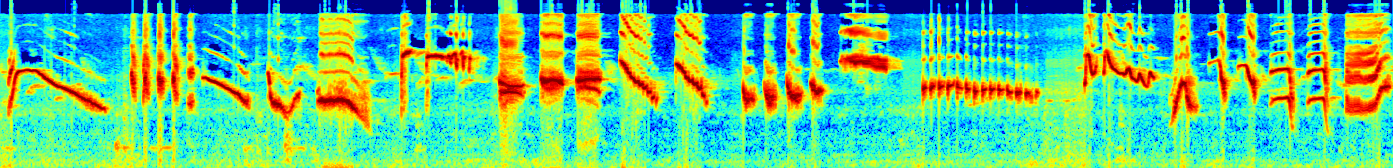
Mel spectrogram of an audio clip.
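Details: Jalak suren, the Asian pied starling, singing energetically in a varied fill-in style meant as a training lure: long falling whistles, clusters of clicks, harsh rasping bursts and wavering high notes with hardly a pause.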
